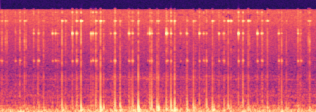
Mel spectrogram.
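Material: Porcelain.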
